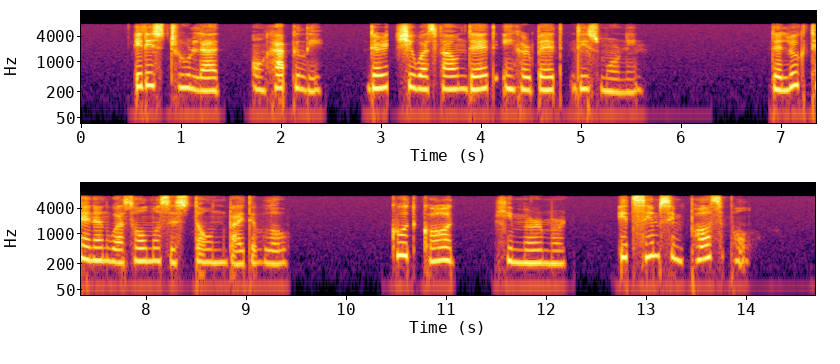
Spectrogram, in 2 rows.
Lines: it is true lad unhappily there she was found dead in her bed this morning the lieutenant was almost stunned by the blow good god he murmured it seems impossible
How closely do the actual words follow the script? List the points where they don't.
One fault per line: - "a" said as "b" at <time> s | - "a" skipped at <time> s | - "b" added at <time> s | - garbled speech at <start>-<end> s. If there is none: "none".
none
